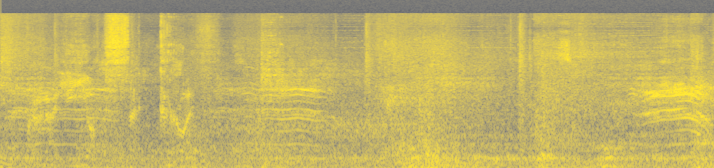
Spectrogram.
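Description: Magic spells whoosh and crackle over a low rumble.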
